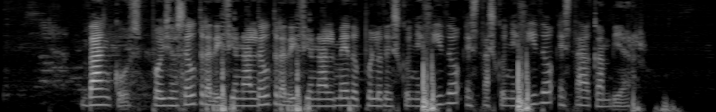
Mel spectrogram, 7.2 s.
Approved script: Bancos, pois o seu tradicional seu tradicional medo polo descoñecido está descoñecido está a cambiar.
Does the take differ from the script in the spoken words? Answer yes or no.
no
